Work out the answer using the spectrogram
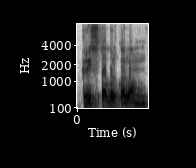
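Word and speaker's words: Cristóbal Colón: is to do with the cristobal colon family is is how you say it in spanish and i would appreciate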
